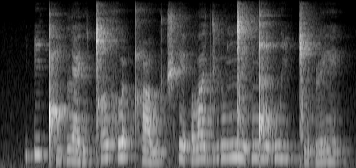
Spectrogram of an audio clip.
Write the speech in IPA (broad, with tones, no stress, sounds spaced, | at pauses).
ʔ i˥˨ ǃʼ i˩ ʔ l æ˩ ɾʲ o˩ ɡ͡ǀ ɒ˥˨ χʷ e˦˥ ʔ qʰ o˩ w u˩ t͡ʃʰ e˥˨ ʔ lˠ i˥˨ d r u˦˥ ŋ͡ǀ e˦˥ ʔ ŋ͡ǃ o˦˥ ʔ w i˥˨ ʔ ǀ u˩ ʔ ɭ e˥˨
